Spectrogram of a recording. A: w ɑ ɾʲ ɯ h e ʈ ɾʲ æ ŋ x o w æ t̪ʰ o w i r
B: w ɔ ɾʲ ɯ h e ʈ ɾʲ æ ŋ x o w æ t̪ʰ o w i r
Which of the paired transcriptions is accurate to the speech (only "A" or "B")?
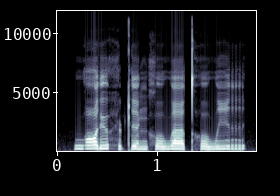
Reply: A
